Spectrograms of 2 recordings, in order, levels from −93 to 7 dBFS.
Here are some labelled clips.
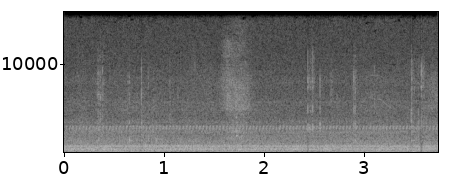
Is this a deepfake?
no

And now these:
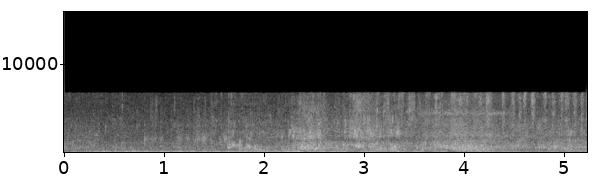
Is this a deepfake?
yes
